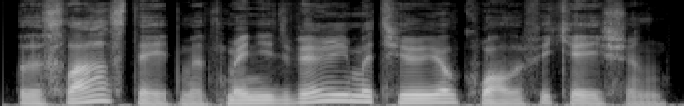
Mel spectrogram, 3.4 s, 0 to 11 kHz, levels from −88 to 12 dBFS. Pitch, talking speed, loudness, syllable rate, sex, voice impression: 110 Hz, 140 wpm, -17 LUFS, 5.4 syllables/s, male, masculine, adult-like, slightly thick, slightly soft, sincere, slightly calm, slightly kind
